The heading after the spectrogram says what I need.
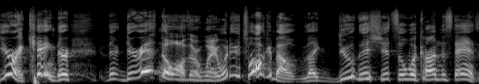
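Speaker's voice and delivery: high, loud incredulous rant; exasperated, high-pitched yelling in a retold quarrel; outraged father. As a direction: berate your son at the top of your range. Father berating his son in retold comic.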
